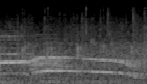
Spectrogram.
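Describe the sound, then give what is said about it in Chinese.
Steady applause from a large audience at a lecture in a very large venue, welcoming colleagues: a dense, continuous patter of many hands clapping at an even loudness, with a thin tonal voice-like sound drifting over the top. “好，也要从我们再次掌声欢迎同事。”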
